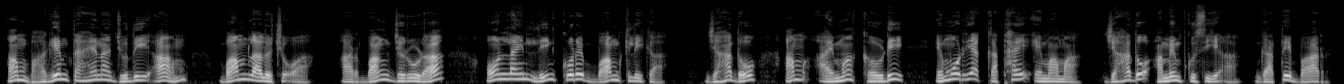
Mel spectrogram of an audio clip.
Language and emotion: Santali, disgusted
